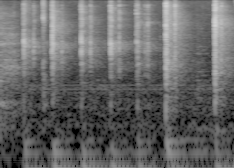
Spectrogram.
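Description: Rapid clacking of the keys of an expensive Rocket mechanical keyboard being typed, a dozen or so sharp clicks in an uneven rhythm, fairly loud with no voices.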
